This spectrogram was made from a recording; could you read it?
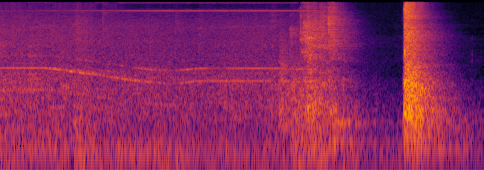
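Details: Garage door after installing commercial green hinges and sleeves to cut wheel rattle: faint gliding hum while traveling, soft settle and single thud on closing, no grinding or squeal; much quieter operation.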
